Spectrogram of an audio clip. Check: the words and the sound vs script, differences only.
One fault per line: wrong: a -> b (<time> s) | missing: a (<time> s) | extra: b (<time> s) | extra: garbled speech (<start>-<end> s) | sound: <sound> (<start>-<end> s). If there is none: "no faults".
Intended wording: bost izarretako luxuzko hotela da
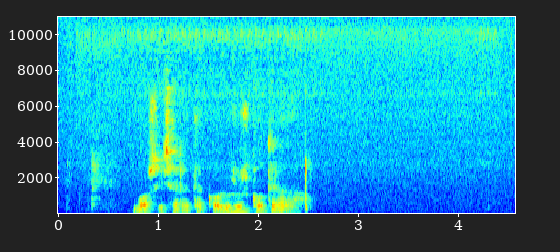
no faults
